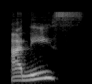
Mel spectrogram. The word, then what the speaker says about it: anise: That and the anise. Am I pronouncing that right?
